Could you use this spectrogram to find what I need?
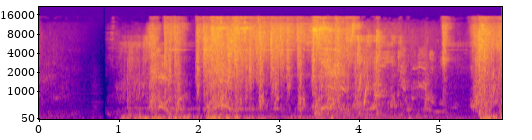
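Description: Game spell effects blast and crackle in quick bursts.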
